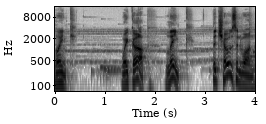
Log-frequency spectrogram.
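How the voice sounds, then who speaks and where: A put-on character voice speaks very slowly with lively intonation. Clear music plays in the background. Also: man, medium pitch for a man. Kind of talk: video game voice acting. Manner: dramatic, gentle calling.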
